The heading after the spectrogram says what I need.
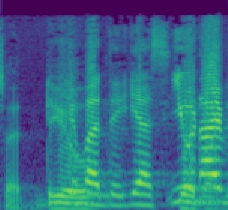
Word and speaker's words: Deobandi: Or how am I supposed to pronounce that? Deobandi, yes.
